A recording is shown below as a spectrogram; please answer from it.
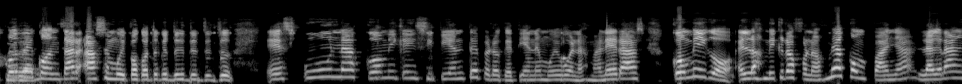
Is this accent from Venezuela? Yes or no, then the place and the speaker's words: yes; Venezuela; now in Spain; Catirita, pues, como decimos en Venezuela, rubia, como dicen aquí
